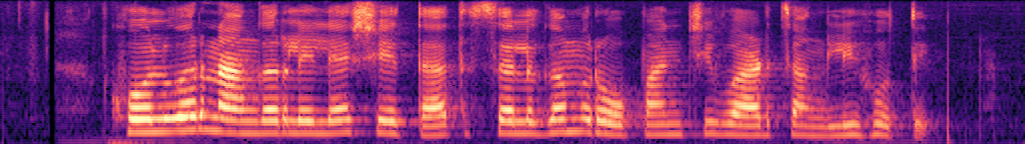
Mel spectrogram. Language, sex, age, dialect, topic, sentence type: Marathi, female, 31-35, Standard Marathi, agriculture, statement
